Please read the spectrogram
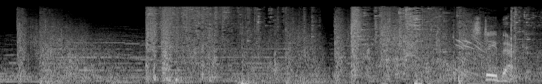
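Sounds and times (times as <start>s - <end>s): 
barrage of gunshots fired into a house: 0.2s - 3.6s
glass shattering: 1.5s - 5.3s
speech: 4.8s - 5.3s.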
